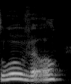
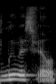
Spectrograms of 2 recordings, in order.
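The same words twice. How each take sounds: First: The s in the first part is silent. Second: The first part sounds like Lewis. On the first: The name follows a French pronunciation. "which is pronounced Louisville, probably because of French people" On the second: The name comes from a person called Lewis. "which is Louisville, probably because of Lewis"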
